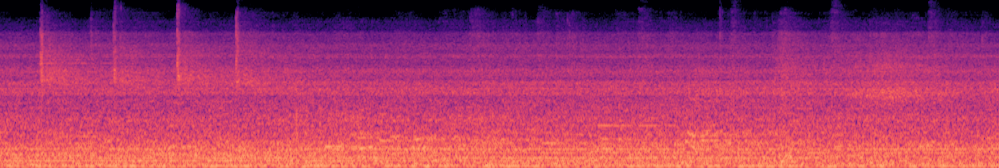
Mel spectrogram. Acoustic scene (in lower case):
subway station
